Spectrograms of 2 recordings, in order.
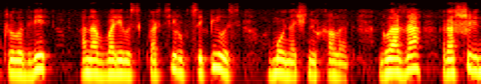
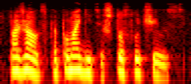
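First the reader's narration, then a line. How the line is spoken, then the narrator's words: Forced calm, cold voice. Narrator (Russian): Я постаралась сказать это спокойно и холодно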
